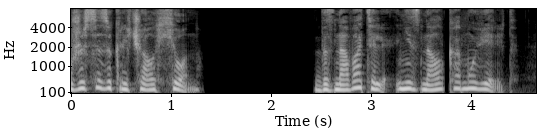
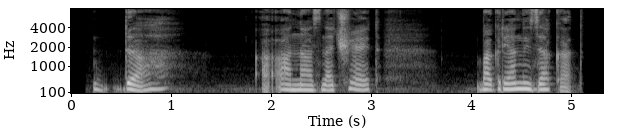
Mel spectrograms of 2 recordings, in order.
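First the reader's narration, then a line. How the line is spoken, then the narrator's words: Forced out. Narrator (Russian): выдавил Соки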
